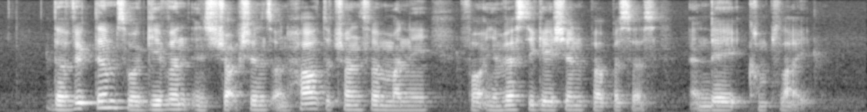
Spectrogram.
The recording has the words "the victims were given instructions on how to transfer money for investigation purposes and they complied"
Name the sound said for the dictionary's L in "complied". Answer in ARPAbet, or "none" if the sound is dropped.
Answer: L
